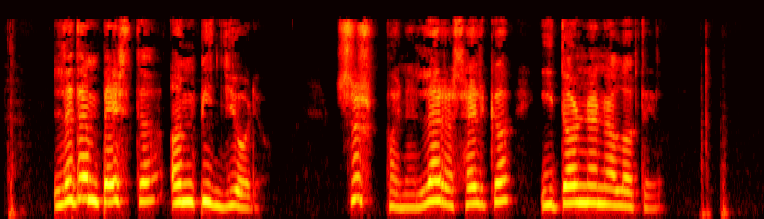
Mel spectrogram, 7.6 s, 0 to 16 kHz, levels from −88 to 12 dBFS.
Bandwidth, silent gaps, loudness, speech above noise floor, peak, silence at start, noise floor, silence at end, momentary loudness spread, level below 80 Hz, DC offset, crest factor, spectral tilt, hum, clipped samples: 11.5 kHz; none; -17 LUFS; 56 dB; -2 dBFS; 0.1 s; -72 dBFS; 0.4 s; 13 LU; -64 dBFS; under 0.1%; 16 dB; -3 dB/octave; none; under 0.1%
